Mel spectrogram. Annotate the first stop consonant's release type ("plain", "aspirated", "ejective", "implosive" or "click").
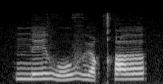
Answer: aspirated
